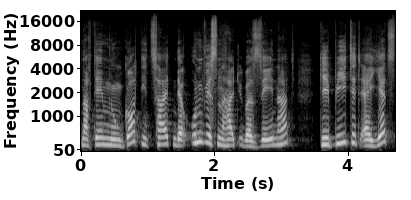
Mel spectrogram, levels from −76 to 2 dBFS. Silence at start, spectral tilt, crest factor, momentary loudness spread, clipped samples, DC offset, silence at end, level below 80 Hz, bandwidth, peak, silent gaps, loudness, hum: 0 s; -4 dB/octave; 16 dB; 3 LU; under 0.1%; under 0.1%; 0 s; -70 dBFS; 20 kHz; -4 dBFS; none; -20 LUFS; none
